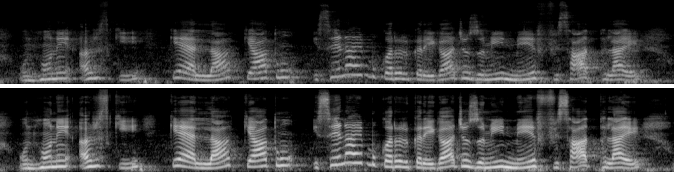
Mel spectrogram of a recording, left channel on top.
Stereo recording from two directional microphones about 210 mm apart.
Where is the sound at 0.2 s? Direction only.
40° right (ahead or behind).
